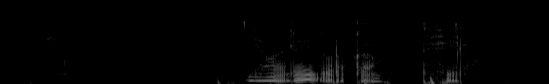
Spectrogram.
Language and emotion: Russian, sad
